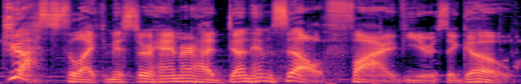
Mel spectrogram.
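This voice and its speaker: A man's voice: lowish voice, big pitch swings, unhurried, pushed and bright, faint music behind, voice pushed down, heavily acted. A man voicing an earnest, insistent young defense lawyer in a video game, with an emphatic delivery. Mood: accusing, emphatic. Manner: emphatic, declaratory.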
